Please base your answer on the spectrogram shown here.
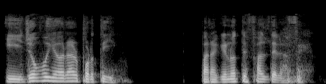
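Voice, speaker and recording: A man preaching a sermon as pastor, acting out Bible scenes with voices and lively storytelling. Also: medium pitch, moderate pace.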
